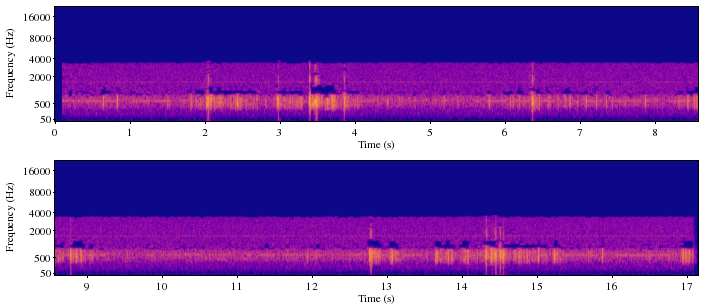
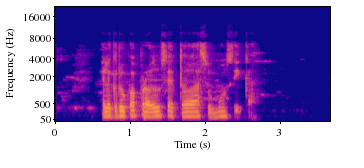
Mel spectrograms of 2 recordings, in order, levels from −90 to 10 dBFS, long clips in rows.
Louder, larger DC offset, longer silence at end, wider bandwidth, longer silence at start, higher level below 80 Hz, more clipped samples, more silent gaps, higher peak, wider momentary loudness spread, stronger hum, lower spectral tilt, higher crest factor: second, -27 LUFS vs -19 LUFS; neither; second, 0.05 s vs 1 s; second, 3.6 kHz vs 10 kHz; second, 0.1 s vs 0.65 s; second, -70 dBFS vs -62 dBFS; neither; neither; about the same, -4 dBFS vs -2 dBFS; first, 18 LU vs 14 LU; neither; second, 2 dB/octave vs -5.5 dB/octave; about the same, 24 dB vs 20 dB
